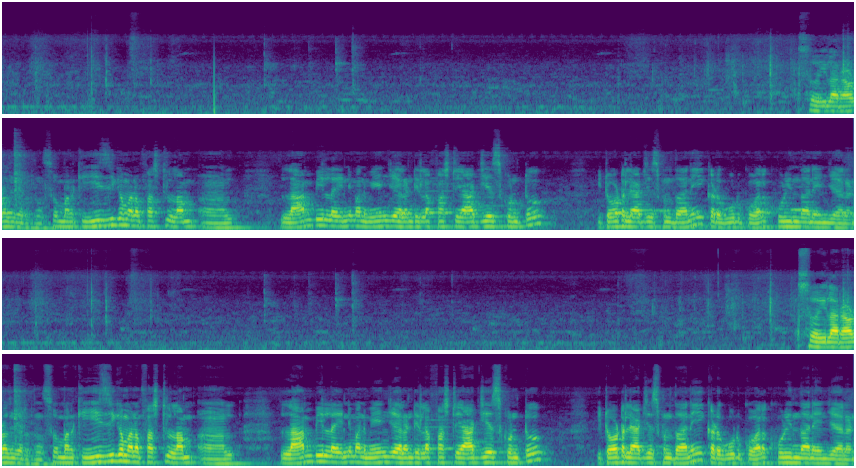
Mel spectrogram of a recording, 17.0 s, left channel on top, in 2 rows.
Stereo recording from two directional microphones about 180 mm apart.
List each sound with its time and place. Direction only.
7.9 s speech: 60° right (ahead or behind); by 17.0 s 40° right (ahead or behind)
